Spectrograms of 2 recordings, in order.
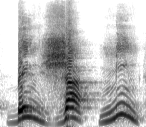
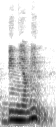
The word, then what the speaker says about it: Binyamin: Esta pronúncia Benjamin Netanyahu é falsa. Inclusive, no hebraico não existe letra com som de J. E o filho caçula de Jacó se chama Benjamim, ou em hebraico, Binyamin, e vem da mesma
